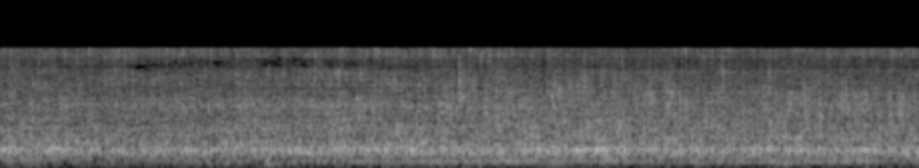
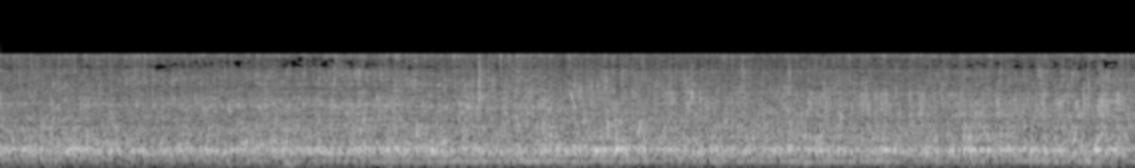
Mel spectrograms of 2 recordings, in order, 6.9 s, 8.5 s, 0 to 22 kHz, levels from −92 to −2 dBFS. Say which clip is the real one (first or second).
first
